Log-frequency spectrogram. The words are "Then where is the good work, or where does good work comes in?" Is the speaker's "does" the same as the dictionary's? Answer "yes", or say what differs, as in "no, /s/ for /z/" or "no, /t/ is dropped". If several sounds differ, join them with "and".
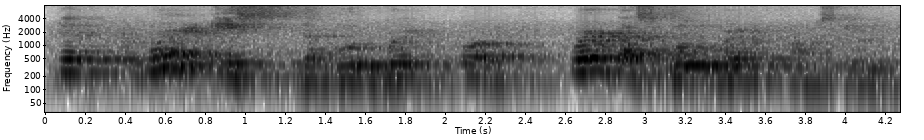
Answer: no, /s/ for /z/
